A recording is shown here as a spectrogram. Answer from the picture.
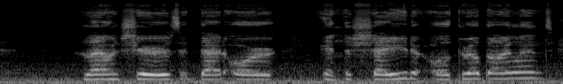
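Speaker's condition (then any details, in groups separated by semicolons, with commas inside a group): Cerebral palsy; uses a wheelchair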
